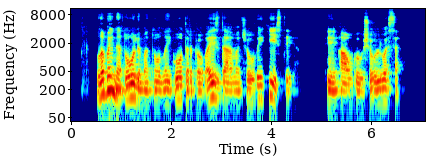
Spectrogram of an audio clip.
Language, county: Lithuanian, Vilnius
